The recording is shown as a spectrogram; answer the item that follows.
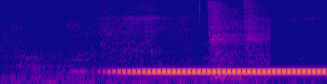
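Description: A phone line tone sounds as Uttarakhand's chief minister calls a citizen. A faint lead-in gives way to a steady, loud, unbroken electronic tone that holds to the end.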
